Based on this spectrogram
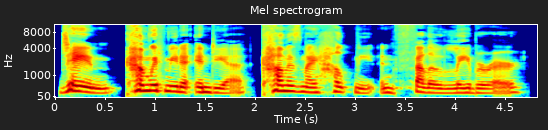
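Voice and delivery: loud, insistent summons; relentless voice. A narrator's reading. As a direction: command her to join the mission, unyielding. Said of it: "the deep, relentless voice".

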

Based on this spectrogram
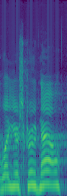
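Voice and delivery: chuckling through a teasing God voice; laughing mock God. Pastor laughing as God teases a praying believer. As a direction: laugh as you play God shrugging it off. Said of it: "imagine God up in heaven going".

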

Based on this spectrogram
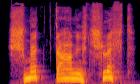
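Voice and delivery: high, slow savouring rabbit; high slow pleased bunny; tasting approvingly. A narrator's reading. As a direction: draw it out slowly, pitched high. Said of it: "sagt Hasen Tim".

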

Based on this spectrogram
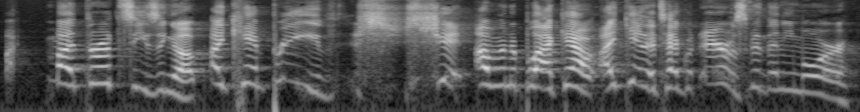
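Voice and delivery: high, strained gasping lines; choking panic. Acted. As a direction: fight for air as you speak. Character choking, can't breathe.

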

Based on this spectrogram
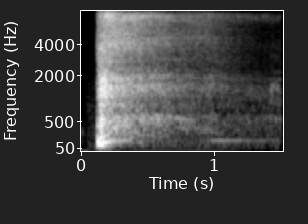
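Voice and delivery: wolf blowing out hard air; long puff of breath. Acted. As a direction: blow a long airy puff. (long souffle du loup)

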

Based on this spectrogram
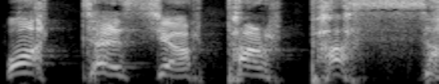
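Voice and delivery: percussive villain voice with an extra syllable on "purpose"; theatrical, over-enunciated villain question; Davy Jones impression. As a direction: pop each word, adding a tail to "purpose". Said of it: "Putting syllables in words that don't exist".

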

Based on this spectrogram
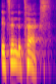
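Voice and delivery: normal talking voice

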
